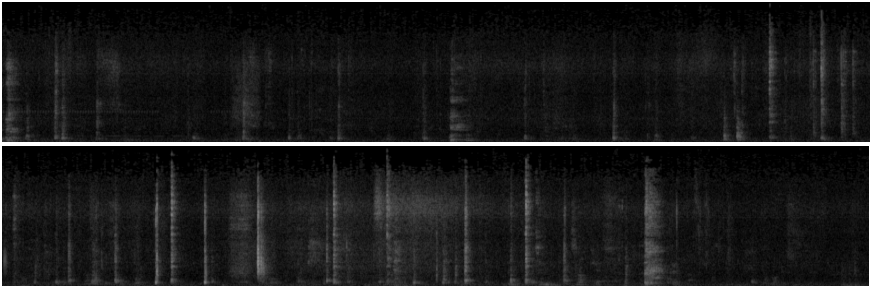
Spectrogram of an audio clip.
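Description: A wooden chess piece knocks softly on a board.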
